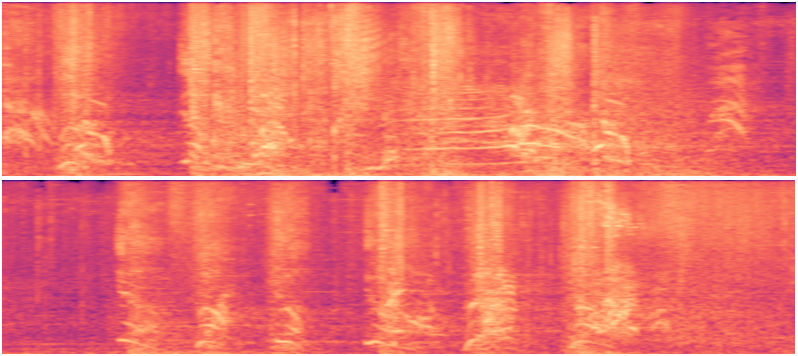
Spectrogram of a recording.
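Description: Heavy blows thud and crunch in a close fight.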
